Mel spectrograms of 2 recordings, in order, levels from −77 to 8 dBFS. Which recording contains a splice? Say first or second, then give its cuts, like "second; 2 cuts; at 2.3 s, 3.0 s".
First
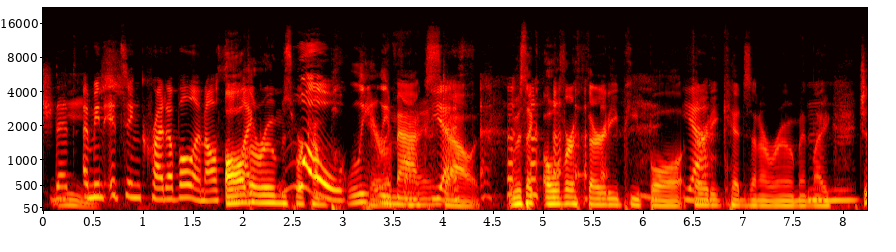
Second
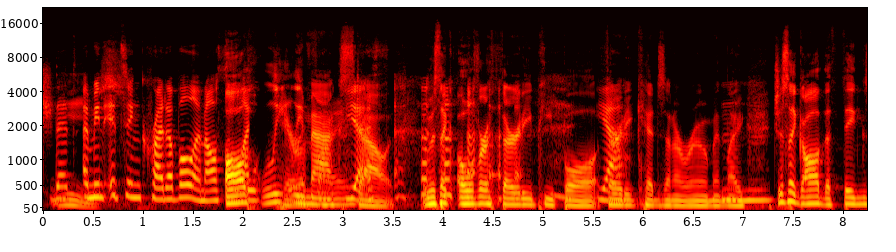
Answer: second; 1 cut; at 2.0 s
